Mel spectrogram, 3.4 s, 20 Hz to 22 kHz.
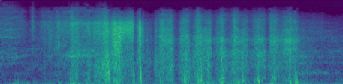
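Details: Audi/VW 2.0T after broken cam chain, reassembled with one cylinder at zero compression (likely bent valve): uneven, lumpy firing with irregular thumps and stumbles; misfiring and running rough, head work needed.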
